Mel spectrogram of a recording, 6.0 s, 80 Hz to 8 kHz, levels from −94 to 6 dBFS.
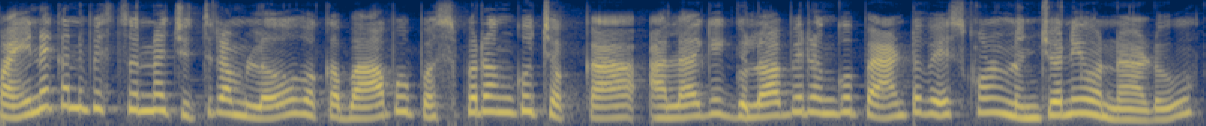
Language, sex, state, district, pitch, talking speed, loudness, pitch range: Telugu, female, Telangana, Hyderabad, 280 Hz, 150 wpm, -17 LUFS, 235-330 Hz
